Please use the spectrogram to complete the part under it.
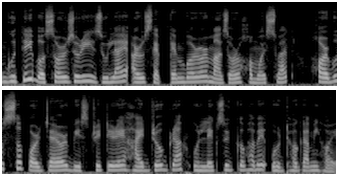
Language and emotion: Assamese, neutral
